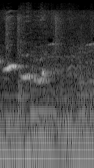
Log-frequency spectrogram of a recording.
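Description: A murai batu songbird (white-rumped shama) gives a few short high chirps and whistles in a brief burst, close by, over a low steady background hum.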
